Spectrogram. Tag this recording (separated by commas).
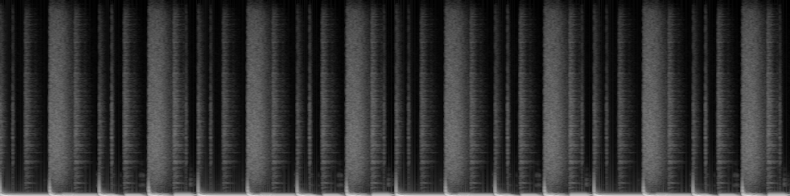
Bass guitar, Guitar, Plucked string instrument, Music, Musical instrument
